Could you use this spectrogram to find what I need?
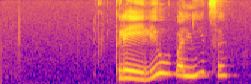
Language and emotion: Russian, positive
